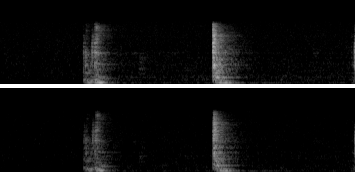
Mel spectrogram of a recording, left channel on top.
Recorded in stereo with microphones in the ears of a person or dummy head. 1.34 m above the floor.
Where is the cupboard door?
60° left (ahead or behind), 1.3 m.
